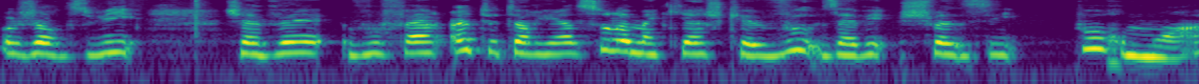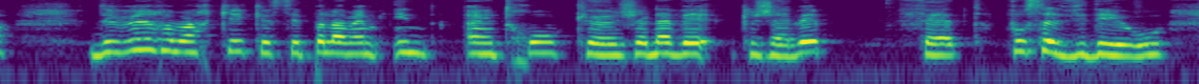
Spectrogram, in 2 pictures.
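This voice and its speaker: A woman with a high pitch talks at a fairly slow pace and shows ordinary pitch variation. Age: 20s. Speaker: beauty youtuber. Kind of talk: makeup tutorial. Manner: casual, chatty.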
